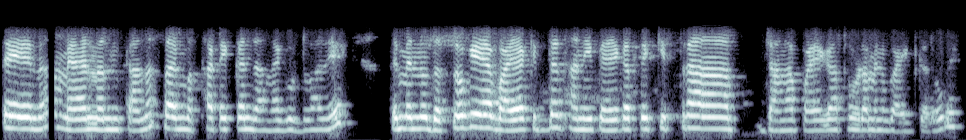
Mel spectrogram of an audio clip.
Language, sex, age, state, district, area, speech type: Punjabi, female, 30-45, Punjab, Amritsar, urban, conversation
